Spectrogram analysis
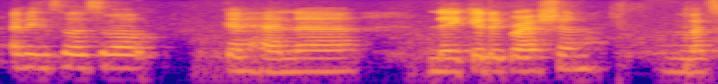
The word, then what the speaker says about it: Gehenna: Gehenna, Naked Aggression.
